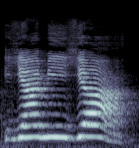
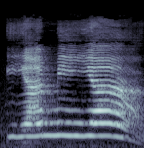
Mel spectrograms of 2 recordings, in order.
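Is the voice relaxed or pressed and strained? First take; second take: relaxed; pressed. First: Relaxed whiny tone, as if slightly offended. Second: Pressed, strained tone, squeezed in the throat.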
